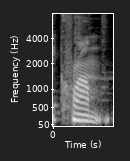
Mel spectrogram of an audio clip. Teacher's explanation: the word crumb has a B on the end, C-R-U-M-B, but we don't pronounce the B. We just say crumb.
